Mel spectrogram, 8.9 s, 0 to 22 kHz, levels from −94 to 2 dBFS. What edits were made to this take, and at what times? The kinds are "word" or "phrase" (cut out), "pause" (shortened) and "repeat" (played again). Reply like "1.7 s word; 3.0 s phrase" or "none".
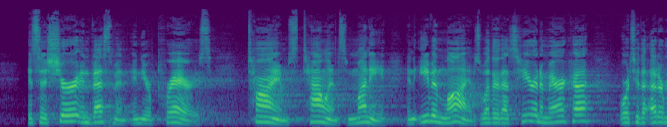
none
